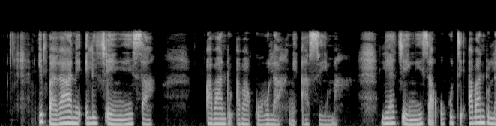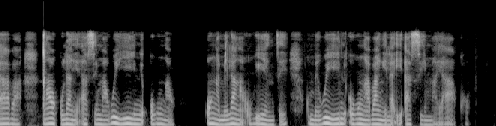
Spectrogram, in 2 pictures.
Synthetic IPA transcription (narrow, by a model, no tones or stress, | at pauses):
ib̥ʱaɣanɛʔelit͡ʃʼeŋisa | βantʼuʔaβaɡ̥ʱulaŋɛʔasiːma | lijat͡ʃʼeŋisa̰uɣutʰiaβantʼulaβaŋ͡ǁawaɡ̥ʱulaŋɛ̰ʔasimaɣujini | uŋamɛlaŋa̰ʔṵɣujɛnd͡zʱɛ̰ɣumbʱɛɣujiniʔoɣuŋaβaŋɛla̰ʔḭʔasima̰ja̰ːkʰɔ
